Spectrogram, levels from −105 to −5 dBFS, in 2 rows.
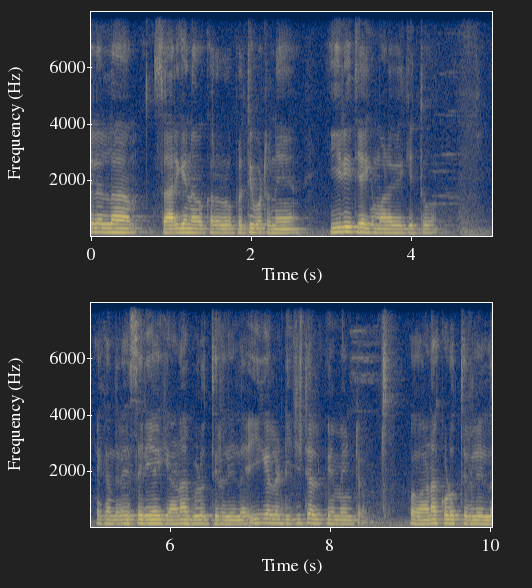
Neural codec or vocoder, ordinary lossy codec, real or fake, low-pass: none; none; real; none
